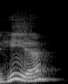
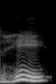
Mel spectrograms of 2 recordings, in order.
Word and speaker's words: هي: And hiya, pronounced as he when you stop.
